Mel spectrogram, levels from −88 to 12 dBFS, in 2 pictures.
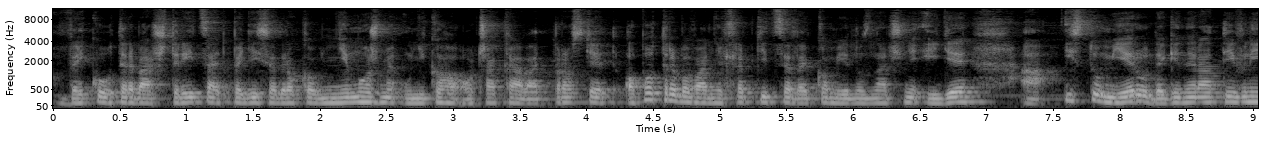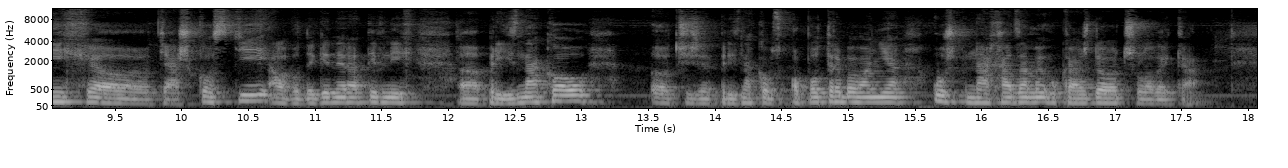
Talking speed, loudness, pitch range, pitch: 115 wpm, -27 LUFS, 115-135 Hz, 125 Hz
